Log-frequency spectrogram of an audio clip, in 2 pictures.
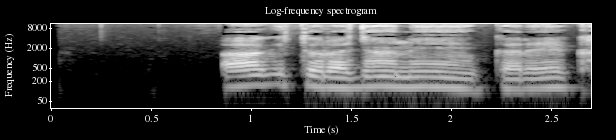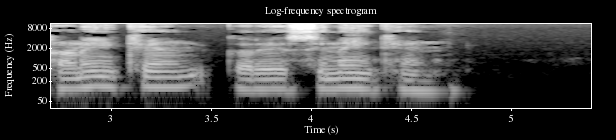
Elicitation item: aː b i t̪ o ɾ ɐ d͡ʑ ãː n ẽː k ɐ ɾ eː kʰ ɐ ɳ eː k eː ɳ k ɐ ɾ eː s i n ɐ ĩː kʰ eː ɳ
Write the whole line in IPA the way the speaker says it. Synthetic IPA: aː ɡ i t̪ o ɾ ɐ d͡ʑ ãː n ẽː k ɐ ɾ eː kʰ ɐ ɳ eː kʰ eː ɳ k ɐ ɾ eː s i n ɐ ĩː kʰ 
